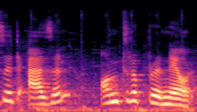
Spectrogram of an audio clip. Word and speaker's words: entrepreneur: pronounce it as an entrepreneur it's it's coming from a french derived word so the word is entrepreneur all right the next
